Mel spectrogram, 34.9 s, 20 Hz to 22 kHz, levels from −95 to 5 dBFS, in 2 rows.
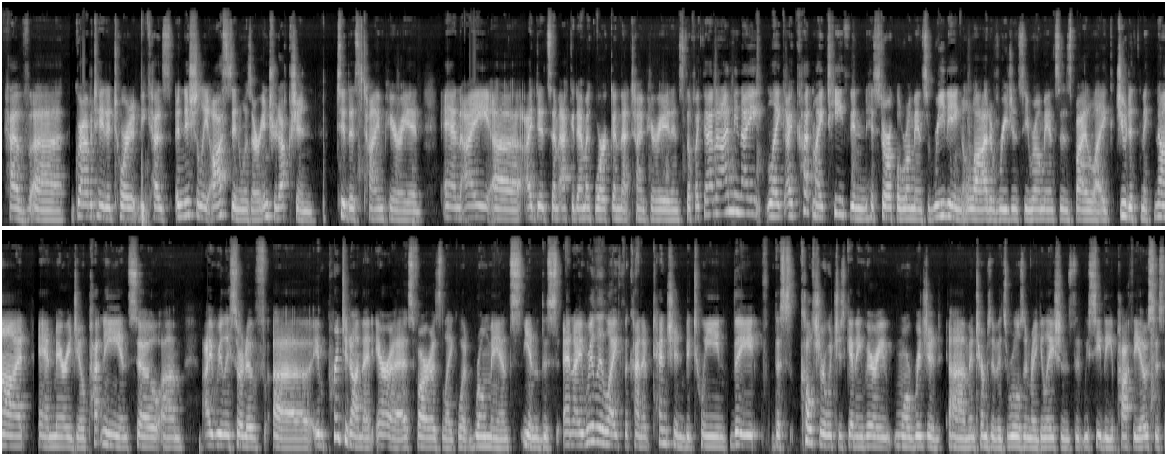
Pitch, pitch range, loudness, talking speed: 175 Hz, 165-200 Hz, -17 LUFS, 185 wpm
